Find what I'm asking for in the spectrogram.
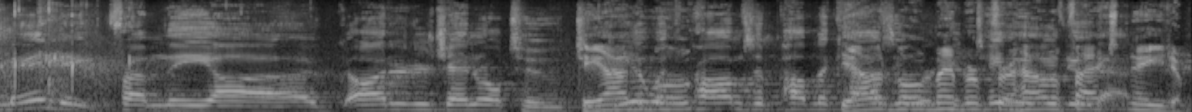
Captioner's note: applause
